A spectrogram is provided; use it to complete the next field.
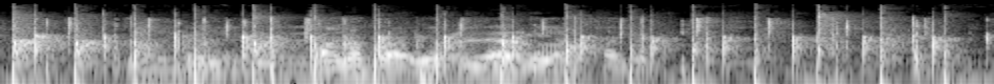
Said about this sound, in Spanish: Aplaudir vamos por un aplauso, chavales, un aplauso por... ahora, ¿no? Aplausito, vamos.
